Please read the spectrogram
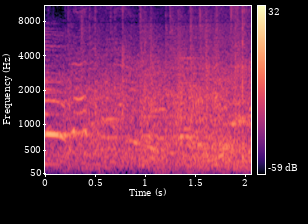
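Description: Indistinct voices in a sports hall: a drawn-out shout trails off just after the start, then mixed chatter from coaches and spectators.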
